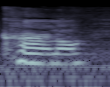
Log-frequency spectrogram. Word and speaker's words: colonel: In the word ocean, CE sounds like sh, and the word about, the OU sounds like ow, OW, and colonel, OLO, sounds like ER, colonel.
